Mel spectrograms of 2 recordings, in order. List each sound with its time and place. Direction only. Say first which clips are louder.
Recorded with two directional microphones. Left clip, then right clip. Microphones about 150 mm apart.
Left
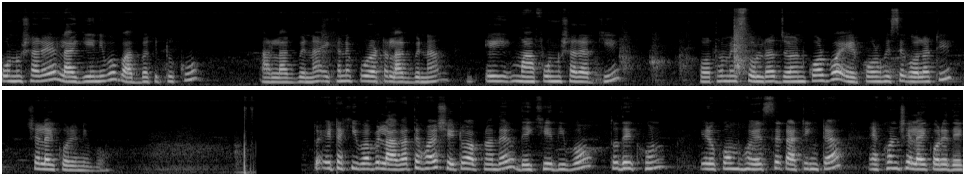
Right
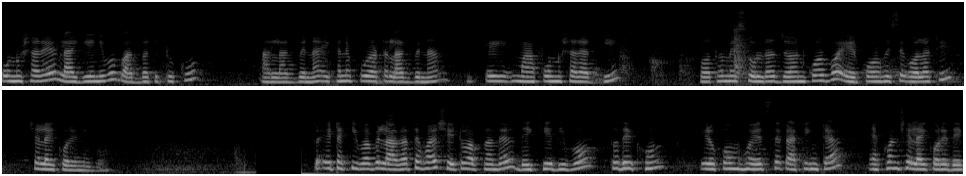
0.0 s a woman's voice: left 7 dB; 5° left (ahead or behind)
4.8 s a woman's voice: left 8 dB; 35° left (ahead or behind)
5.4 s a woman's voice: left 7 dB; 15° left (ahead or behind)
12.7 s a woman's voice: left 7 dB; 5° left (ahead or behind)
